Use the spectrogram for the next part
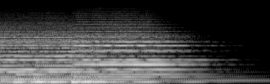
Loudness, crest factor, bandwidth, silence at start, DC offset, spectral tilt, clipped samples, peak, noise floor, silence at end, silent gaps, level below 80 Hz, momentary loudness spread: -13 LUFS; 14 dB; 11 kHz; 0 s; under 0.1%; -6 dB/octave; under 0.1%; -2 dBFS; -42 dBFS; 0.6 s; none; -38 dBFS; 10 LU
